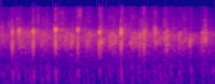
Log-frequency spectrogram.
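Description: An audience applauds, a dense, steady patter of many hands clapping at a moderate level, with a few sharper individual claps standing out throughout.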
